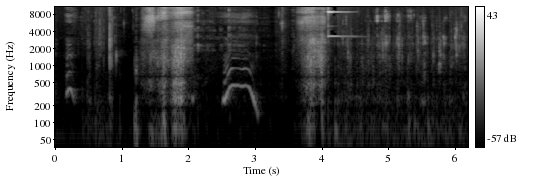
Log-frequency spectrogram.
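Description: A person eating and slurping with a close microphone. A noisy slurp comes about a second in, then a hummed "mm", then a louder sip from a wooden bowl around four seconds in. Wet chewing and lip-smacking clicks follow.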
